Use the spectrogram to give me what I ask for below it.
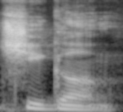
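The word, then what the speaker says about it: qigong: would I would look at are taichi and chiong so chiong is spelled Qi and then g n g chiong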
